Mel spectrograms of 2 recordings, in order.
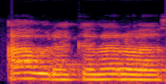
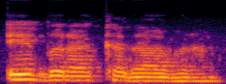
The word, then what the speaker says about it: abracadabra: O sea, mírenla, la palabra abracadabra, y la vamos a separar en la palabra hebra, porque la palabra real no es abracadabra, sino hebracadabra. ¿Ok? Esa es la pronunciación correcta.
